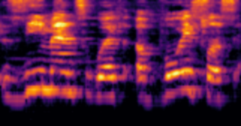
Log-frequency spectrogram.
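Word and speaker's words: Siemens: Germans pronounce it with a voiced S, which would be a Z in English. Okay. Zmens. While English speakers pronounce it with a voiceless S. Seemens.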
